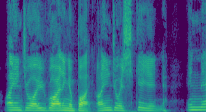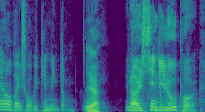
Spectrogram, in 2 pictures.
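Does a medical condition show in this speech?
Yes: cerebral palsy.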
